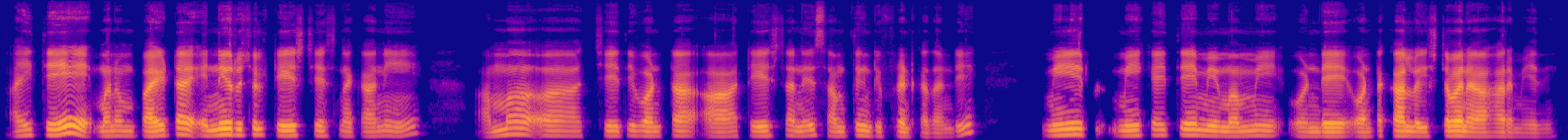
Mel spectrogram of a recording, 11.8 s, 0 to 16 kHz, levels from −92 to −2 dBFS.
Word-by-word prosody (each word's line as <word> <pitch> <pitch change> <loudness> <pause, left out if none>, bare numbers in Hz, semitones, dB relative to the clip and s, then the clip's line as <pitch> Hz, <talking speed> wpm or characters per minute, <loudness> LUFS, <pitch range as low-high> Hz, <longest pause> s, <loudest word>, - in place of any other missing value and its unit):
అయితే, 145 +1 0 0.3
మనం 125 +1 -2
బయట 130 +5 +5 0.2
ఎన్ని 145 +4 +6
రుచులు 150 +1 -1
టేస్ట్ 130 0 +1
చేసినా 125 -1 -5
కానీ, 120 +1 -4 0.7
అమ్మ 135 +5 -4 0.3
ఆహ్, 125 -1 -2 0.2
చేతి 125 +1 -4
వంట 120 +1 -2 0.3
ఆ - - +4 0.2
టేస్ట్ 125 +2 -3
అనేది 130 +3 -3
సమ్‌థింగ్ 120 +2 -4
డిఫరెంట్ 115 -2 -4
కదండీ! 100 - -7 0.6
మీ‌ర్ 150 +3 +3 0.3
మీకైతే 140 +3 -2 0.2
మీ 130 - +3
మమ్మీ 130 +2 -2 0.2
వండే 115 0 +2 0.2
వంటకాల్లో 120 +2 +2
ఇష్టమైన 125 0 +5
ఆహారం 110 -1 -3
ఏది? 100 0 -17
125 Hz, 140 wpm, -25 LUFS, 120-135 Hz, 0.7 s, ఎన్ని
